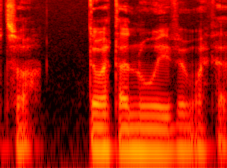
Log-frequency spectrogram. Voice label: "nwyf", welsh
